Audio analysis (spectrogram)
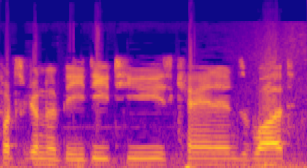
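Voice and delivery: plain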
